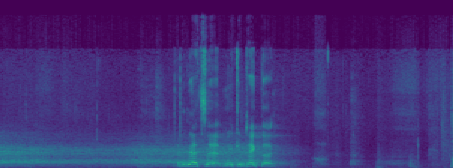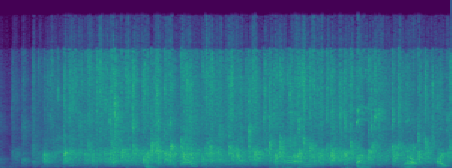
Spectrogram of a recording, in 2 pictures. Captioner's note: clapping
